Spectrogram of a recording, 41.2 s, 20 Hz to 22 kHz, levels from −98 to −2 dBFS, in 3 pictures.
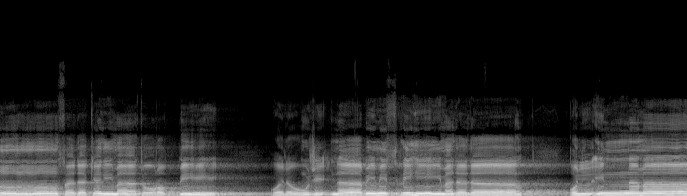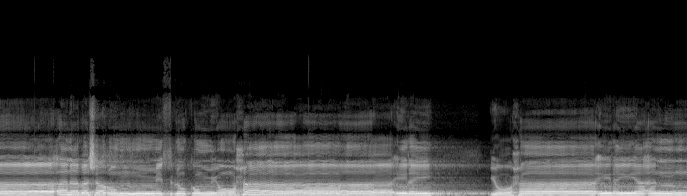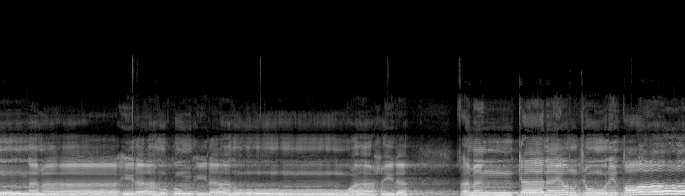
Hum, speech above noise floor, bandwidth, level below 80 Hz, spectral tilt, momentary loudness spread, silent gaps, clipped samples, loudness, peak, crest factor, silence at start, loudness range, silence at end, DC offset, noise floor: none; 20 dB; 8.8 kHz; -66 dBFS; -7.5 dB/octave; 9 LU; none; under 0.1%; -18 LUFS; -4 dBFS; 12 dB; 0 s; 4 LU; 0 s; under 0.1%; -37 dBFS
